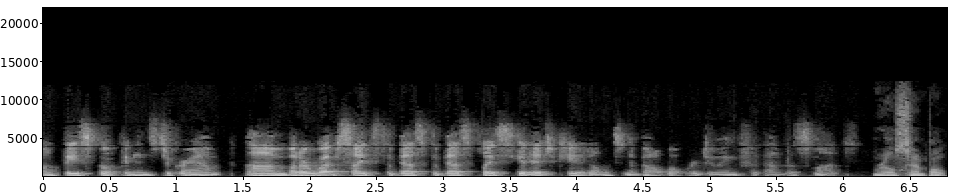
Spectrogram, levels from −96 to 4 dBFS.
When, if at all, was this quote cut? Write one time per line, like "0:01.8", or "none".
0:01.4
0:02.9
0:04.3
